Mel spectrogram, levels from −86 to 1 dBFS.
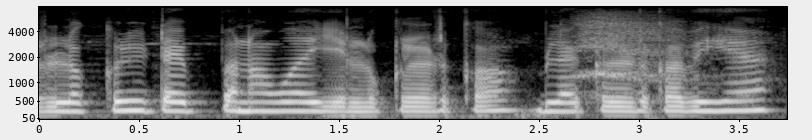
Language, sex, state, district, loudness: Hindi, female, Jharkhand, Deoghar, -14 LUFS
